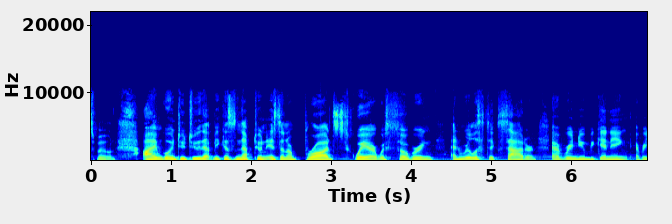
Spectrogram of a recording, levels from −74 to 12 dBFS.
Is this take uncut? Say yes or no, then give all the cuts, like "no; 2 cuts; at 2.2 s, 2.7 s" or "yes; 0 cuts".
no; 1 cut; at 5.7 s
